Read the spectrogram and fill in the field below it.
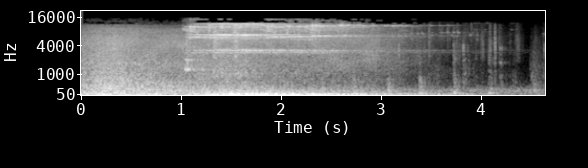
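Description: A bright shimmering chime rings out and fades.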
